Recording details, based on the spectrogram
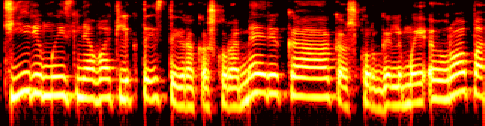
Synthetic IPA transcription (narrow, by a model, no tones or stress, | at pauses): t̪ʰʲiːɾʲɪmɐɪsnʲɛʋɐɐt̪ʲlʲɪkt̪ɐɪst̪ɐɪiɾɐkɐʃkʊɾɐmʲɛɾʲɪkɐkɐʃkʊrɡɐlʲɪmɐɪʔɛʊɾoːpɐ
